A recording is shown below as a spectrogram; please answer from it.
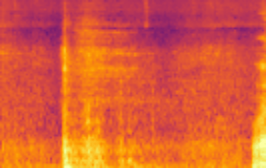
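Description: A man's voice makes a brief, wordless hesitation sound about half a second in, then there is quiet room tone until he starts speaking again at the very end.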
